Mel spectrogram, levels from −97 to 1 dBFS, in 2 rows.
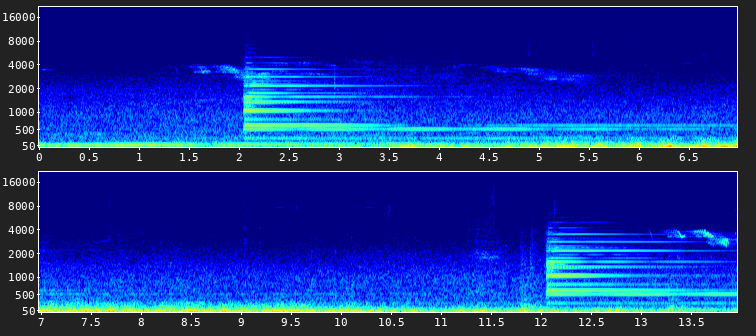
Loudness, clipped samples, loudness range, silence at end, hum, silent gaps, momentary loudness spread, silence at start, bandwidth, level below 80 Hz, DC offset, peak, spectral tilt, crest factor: -48 LUFS; under 0.1%; 5 LU; 0 s; none; none; 10 LU; 0 s; 4.5 kHz; -42 dBFS; under 0.1%; -22 dBFS; -7 dB/octave; 18 dB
